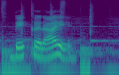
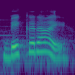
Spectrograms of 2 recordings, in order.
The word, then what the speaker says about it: Bäckerei: Next one is EI, which is always pronounced as I, die Bäckerei, die Bäckerei.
